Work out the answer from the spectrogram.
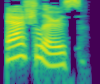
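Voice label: "ashlars", English, British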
